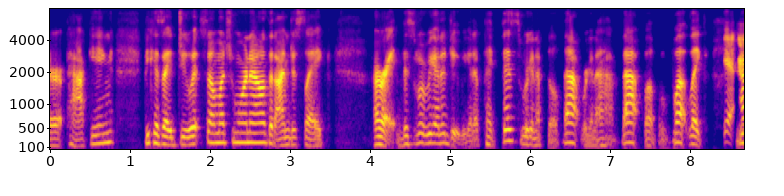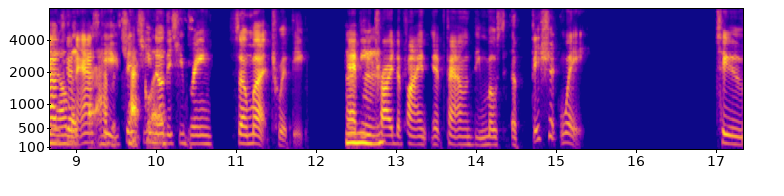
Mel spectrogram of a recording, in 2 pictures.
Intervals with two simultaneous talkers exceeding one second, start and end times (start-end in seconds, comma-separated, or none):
8.6-10.5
